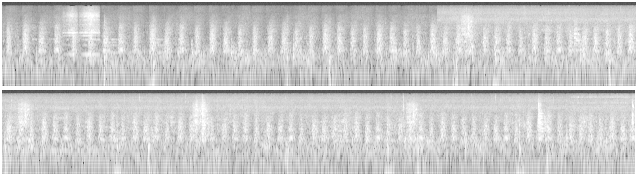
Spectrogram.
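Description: Steam locomotive in Train Simulator Classic, the Wayside Works Robin, hisses continuously from around the stuffing gland and drain cocks, with rhythmic chuffing pulses and steady loud rail noise throughout.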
